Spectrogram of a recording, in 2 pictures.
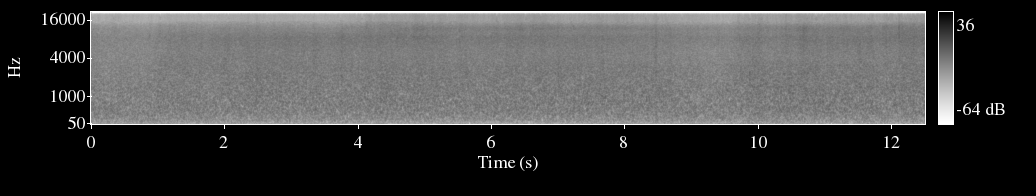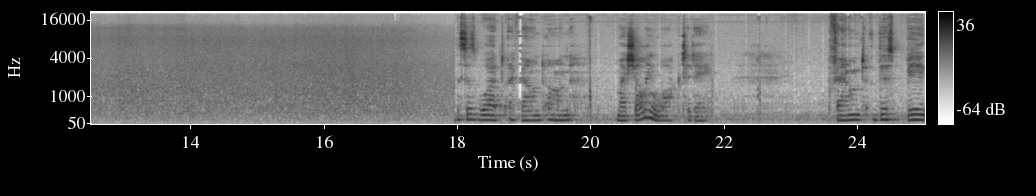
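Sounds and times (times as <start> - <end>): wind: 0.0 - 18.0
surf on a beach: 0.0 - 25.0.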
